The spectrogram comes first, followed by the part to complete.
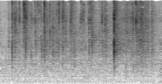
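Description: Small clear plastic bags of diamond-painting drills crinkling and rustling as they are handled, with a sharper crackle about one and a half seconds in.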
